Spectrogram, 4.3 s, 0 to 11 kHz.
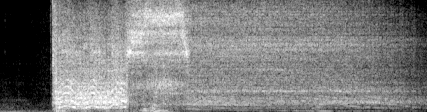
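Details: Mopar 440 big block, first start attempt in 23 years, low miles, strong spark confirmed: loud starter whirring for about a second and a half, then winds down without catching; crank no start, owner suspects no fuel and plans to add gas.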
